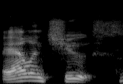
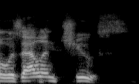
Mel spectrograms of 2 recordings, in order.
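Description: First: "Alan Chuth" drawn out slowly; slow clarification. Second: ALAN pitched high and loud; emphatic correction. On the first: Guest repeating the name for the host, slow clarification. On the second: Guest setting host straight on who said it, emphatic correction. Corrects the host's guess at name. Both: Real, not acted.

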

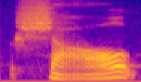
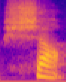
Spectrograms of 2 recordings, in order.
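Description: First: "shao" in Mandarin third tone, low dip. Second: "shao" in Mandarin fourth tone, short sharp fall. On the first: Teacher showing learners the word for few, third tone. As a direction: let "shao" sink low and dip, drawn out. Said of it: "quand c'est troisième ton". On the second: Teacher showing learners the second pronunciation, fourth tone. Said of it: "c'est quatrième ton". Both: Shown as a demonstration.

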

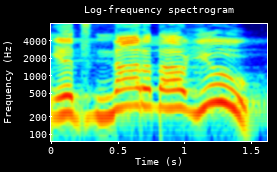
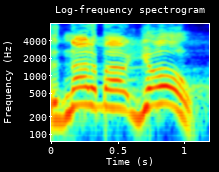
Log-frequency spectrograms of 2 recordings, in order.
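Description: First: Said in the usual way. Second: "yo" with an open o, high and loud; pastor's pronunciation. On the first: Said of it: "you hear your pastor all the time sharing". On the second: Retold or imitated. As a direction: imitate the pastor, landing emphatically on "yo". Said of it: "he says this".

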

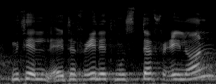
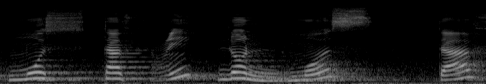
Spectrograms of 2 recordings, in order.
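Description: First: Said in the usual way. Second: مستفعل stretched out very slowly, syllable by syllable; scanned slowly. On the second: Shown as a demonstration. Teacher chanting the metre مستفعل for students, drawn out slowly. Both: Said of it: "teacher demos the foot".

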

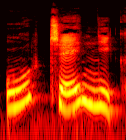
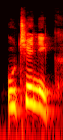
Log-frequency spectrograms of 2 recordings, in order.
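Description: First: "Učenik" slowly as U-če-nik; syllable-by-syllable pronunciation. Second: Said in the usual way. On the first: Shown as a demonstration. Teacher showing the letter U in "Učenik", slowly by syllables. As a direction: break "Učenik" into three separate syllables. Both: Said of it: "U harfi".

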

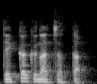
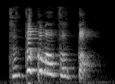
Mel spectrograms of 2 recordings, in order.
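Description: First: Shy, half-hearted gag delivery; a hint of a comedian's gag line, held back; Magic Mr. Maric gag. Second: High, all-out comedian shout; full-force gag with total commitment; shameless gag line. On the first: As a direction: do the gag a bit embarrassed. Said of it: "恥じらいなく、でっかくなっちゃったってやんないと". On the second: Shown as a demonstration. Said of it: "勢いでやんないといけないことなの".

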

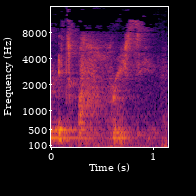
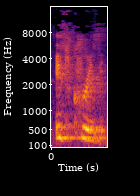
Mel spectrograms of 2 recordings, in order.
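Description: First: Slow, stunned whisper. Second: Said in the usual way. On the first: Real, not acted. Telling viewers about losing the apartment, slow whisper. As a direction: breathe it out slowly in disbelief. Repeats in disbelief.

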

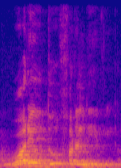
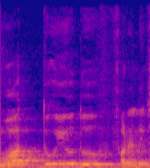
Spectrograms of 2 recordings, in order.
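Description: First: "What do you" run together as "whaddaya"; connected, reduced "What do you do for a living"; linked spoken form. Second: "What do you" with each word pronounced separately; careful "What do you do for a living"; full, unlinked form. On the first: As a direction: blend "What do you" with a soft flap for t and d. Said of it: "Você vê assim, ó". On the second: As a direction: keep the t of "What" and the d of "do". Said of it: "Você nunca vê assim". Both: Shown as a demonstration.

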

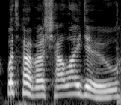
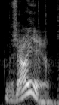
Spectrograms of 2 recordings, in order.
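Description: First: Hammed-up lament, rising at the end; melodramatic host. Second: Said in the usual way. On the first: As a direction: play the helpless damsel. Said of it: "dramatic host then plain repeat". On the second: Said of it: "repeats it in own voice".

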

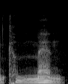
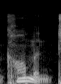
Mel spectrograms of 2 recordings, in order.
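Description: First: Comment stressed on the second syllable, com-MENT; verb stress. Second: Comment stressed on the first syllable, COM-ment; noun stress. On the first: Teacher showing students the verb comment, stress on MENT. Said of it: "重音节要落在第二个音节". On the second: Teacher showing students the noun comment, stress on COM. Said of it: "当作名词念成comment". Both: Shown as a demonstration.

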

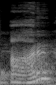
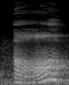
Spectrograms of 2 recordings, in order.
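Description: First: "আর" with the final r sounded; Bangladeshi R. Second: British "আ", long ah with no r; silent-r British "আ". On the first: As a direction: say R as Bengali "আর", r tapped at the end. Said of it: "যেটাকে আমরা বাংলাদেশে বলি আর". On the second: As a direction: say R the British way, open "আ". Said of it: "এটা হচ্ছে British অ্যাকস". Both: Shown as a demonstration.

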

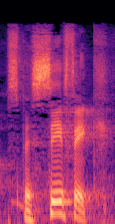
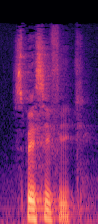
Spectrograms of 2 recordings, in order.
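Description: First: SPECIFIC slowed, high stress on CI; stressed second syllable. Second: SPÉCIFIQUE in even French syllables; French pronunciation. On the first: Teacher models the English word, stress on second syllable. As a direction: lean hard on the CI of SPECIFIC. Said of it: "c'est l'accent tonique". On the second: Teacher contrasts the learners' mistake, French-sounding word. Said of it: "si vous dites spécifique". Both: Shown as a demonstration.

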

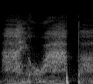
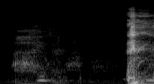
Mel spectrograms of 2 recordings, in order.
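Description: First: Breathy whisper into the ear; flirty whisper. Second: Drawn-out flirty coo; slow flirty coo. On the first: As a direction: whisper it close to his neck. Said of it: "pero me hace así". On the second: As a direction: stretch it out like a tease. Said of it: "Así me hace". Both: Retold or imitated.

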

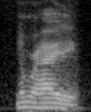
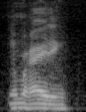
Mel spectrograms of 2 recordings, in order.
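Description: The two takes are said the same way.

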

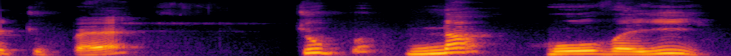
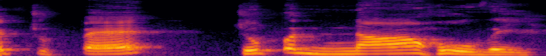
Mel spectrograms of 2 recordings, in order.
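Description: First: Slow recitation with ਨਾ cut to a short na; ਨਾ clipped short with no kanna; ਚੁੱਪ ਨਾ ਹੋਵਈ recited slowly with a short na; correct short vowel. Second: Slow recitation with ਨਾ said as a long naa; ਨਾ drawn out with the kanna, as many wrongly say it; ਨਾ ਹੋਵਈ recited slowly with a long aa; wrong long vowel. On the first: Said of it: "ਕੰਨੇ ਦੀ ਮਾਤਰਾ ਨਹੀਂ ਲਾਉਣੀ". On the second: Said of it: "ਨੰਨੇ ਨੂੰ ਕੰਨਾ ਲਗਾ ਕੇ ਉਚਾਰਨ ਕਰਦੇ ਆ". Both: Shown as a demonstration.

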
